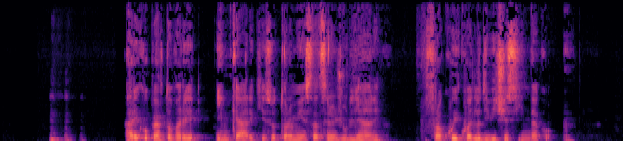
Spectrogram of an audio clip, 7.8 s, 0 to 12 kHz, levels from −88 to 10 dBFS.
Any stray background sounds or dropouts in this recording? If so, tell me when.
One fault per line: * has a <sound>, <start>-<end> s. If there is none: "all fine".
* has a laugh, 0.6-1.1 s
